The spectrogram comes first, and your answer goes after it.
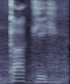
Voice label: ripe coconut, Kosraean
